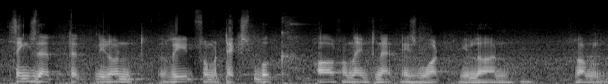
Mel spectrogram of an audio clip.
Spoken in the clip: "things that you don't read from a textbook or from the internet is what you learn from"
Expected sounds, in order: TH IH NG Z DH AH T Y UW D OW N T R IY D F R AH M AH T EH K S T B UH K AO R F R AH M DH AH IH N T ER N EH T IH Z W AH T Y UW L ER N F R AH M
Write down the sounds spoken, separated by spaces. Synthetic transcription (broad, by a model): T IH NG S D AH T Y UW D OW N T R IY D F R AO M AH T EH K S T B UH K AO L F R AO M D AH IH N T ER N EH T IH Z W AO T Y UW L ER N F R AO M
